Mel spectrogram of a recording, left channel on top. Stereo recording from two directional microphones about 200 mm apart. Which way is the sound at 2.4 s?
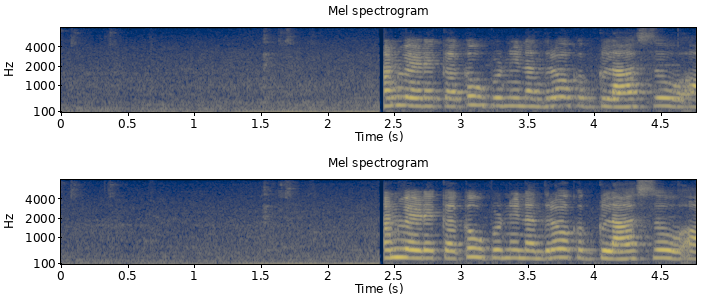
55° right (ahead or behind).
